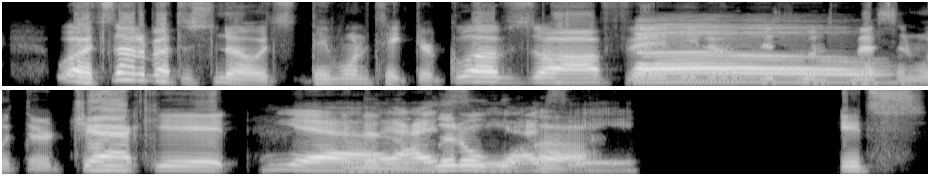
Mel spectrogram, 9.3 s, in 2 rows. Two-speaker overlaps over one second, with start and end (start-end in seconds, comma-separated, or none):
3.1-4.6, 6.3-7.6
